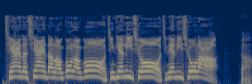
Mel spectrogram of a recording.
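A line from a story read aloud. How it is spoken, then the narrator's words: Loud calling. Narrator (Chinese): 我媳妇儿跟我大声的喊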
